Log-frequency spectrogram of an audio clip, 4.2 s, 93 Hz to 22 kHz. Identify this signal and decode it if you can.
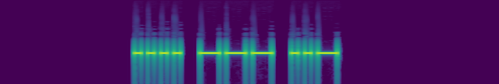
Morse code, heard as a keyed tone, about 22 wpm, 700 Hz. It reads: HOU
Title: Top Three Letter Combinations in Words 22wpm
